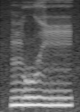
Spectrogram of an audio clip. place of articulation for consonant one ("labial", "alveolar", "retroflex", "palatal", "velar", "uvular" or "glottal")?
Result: palatal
